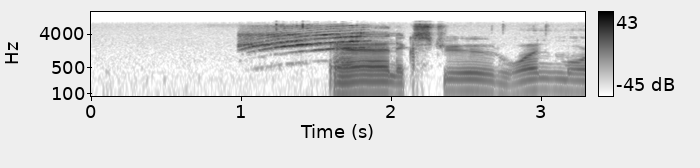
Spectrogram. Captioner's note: siren wails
